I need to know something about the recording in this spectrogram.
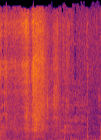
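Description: Faint mouth sounds of eating, chewing and finger-licking, with a short noisy burst a little over half a second in.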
